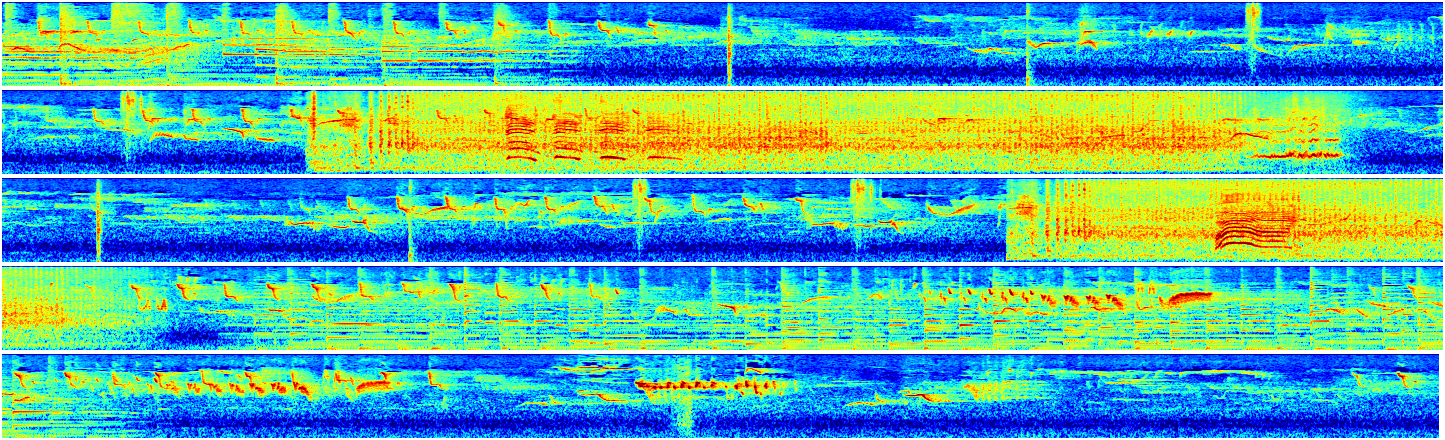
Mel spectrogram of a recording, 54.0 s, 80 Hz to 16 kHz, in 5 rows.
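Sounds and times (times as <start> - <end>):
birds chirping: 0.0 - 54.0
loud engine-like noise: 13.1 - 21.0, 29.2 - 33.7
rhythmic music: 14.5 - 16.1, 34.2 - 44.3.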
